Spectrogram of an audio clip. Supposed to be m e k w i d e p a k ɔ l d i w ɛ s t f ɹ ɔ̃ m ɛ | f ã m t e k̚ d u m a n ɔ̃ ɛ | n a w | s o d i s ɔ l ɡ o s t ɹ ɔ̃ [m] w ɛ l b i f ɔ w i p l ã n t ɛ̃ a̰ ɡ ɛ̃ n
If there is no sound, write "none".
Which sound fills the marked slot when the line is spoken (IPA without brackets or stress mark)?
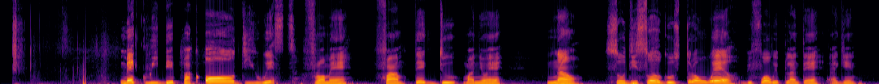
ŋ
